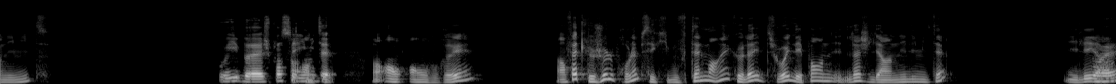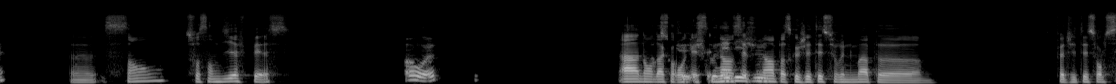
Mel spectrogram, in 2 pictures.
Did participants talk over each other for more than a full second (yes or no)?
yes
